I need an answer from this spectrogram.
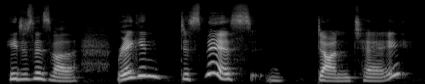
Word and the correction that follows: détente: Détente. – It's because you say it and then I look at the word and right. I can't. It doesn't look how it's spelled because it's French.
